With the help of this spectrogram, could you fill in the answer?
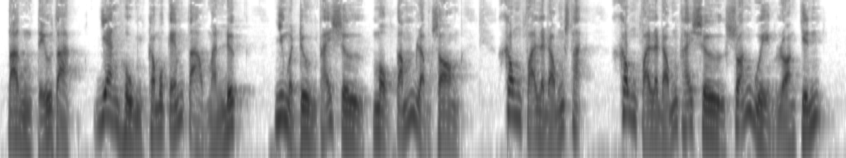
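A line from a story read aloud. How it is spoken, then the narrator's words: Loud laughing speech. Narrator (Vietnamese): Trương Cư Chính cười to nói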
